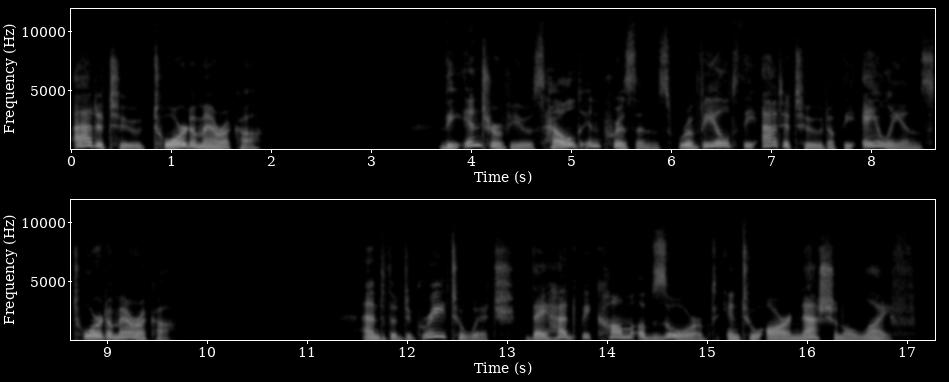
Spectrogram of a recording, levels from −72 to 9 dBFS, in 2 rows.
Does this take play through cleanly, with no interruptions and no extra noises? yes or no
yes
